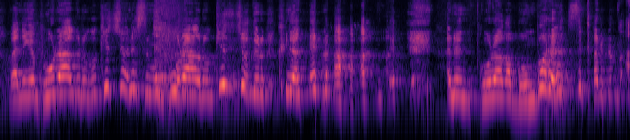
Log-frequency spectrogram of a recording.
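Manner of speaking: giggling through the words; real amused laughter in the voice; laughing while telling. Real, not acted. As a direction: tell it while cracking up. Laughs while telling about daughter.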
